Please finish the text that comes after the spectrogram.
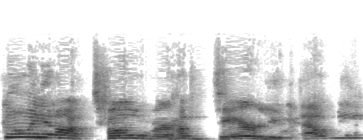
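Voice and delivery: mock outrage. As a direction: act playfully scandalised at being left out. Host feigns outrage at guest's trip.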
